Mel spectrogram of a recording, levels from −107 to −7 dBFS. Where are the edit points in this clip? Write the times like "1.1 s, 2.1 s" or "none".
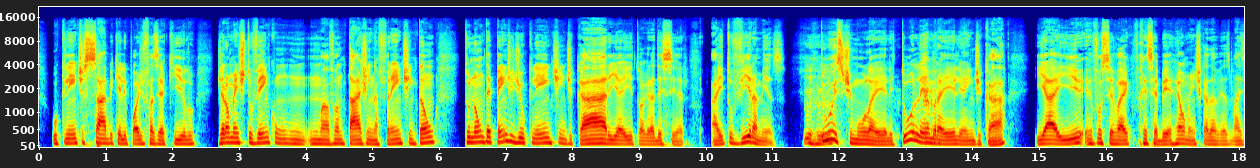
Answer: none

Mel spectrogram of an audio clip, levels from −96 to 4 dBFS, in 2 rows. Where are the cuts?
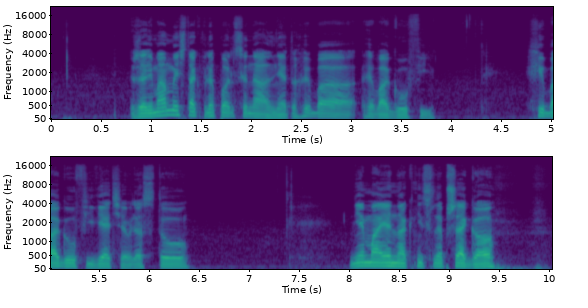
none

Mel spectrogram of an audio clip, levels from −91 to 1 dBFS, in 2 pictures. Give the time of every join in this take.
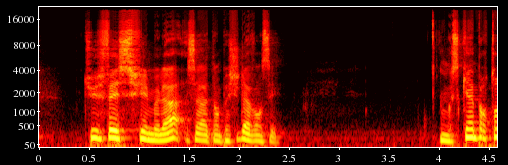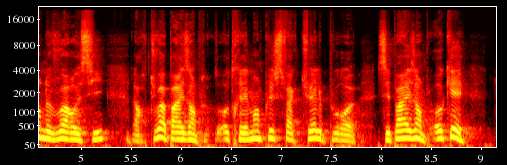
6.3 s, 7.9 s

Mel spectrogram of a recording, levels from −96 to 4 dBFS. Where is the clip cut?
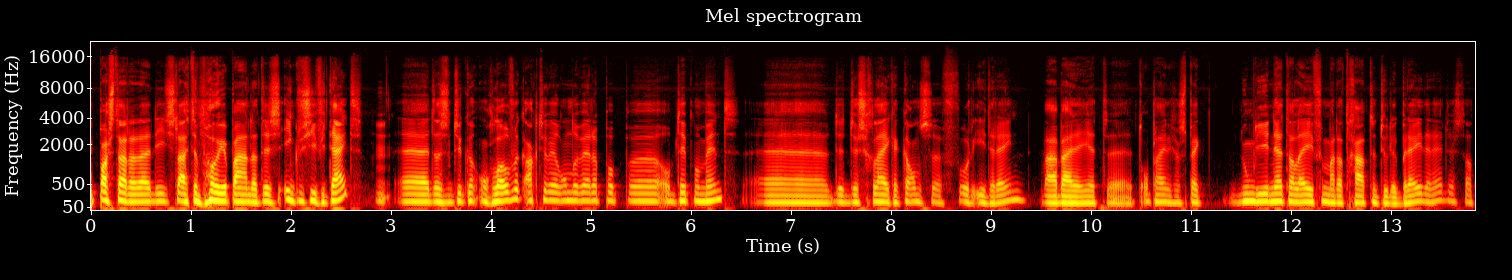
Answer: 9.5 s

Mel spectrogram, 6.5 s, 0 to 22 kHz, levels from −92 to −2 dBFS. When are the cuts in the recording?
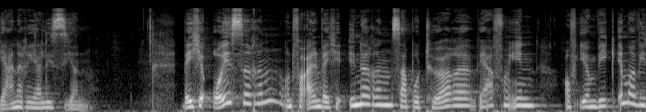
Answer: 1.7 s

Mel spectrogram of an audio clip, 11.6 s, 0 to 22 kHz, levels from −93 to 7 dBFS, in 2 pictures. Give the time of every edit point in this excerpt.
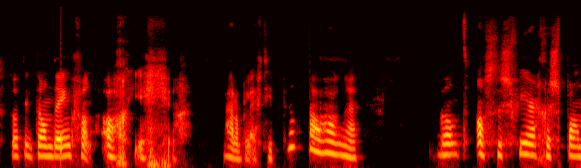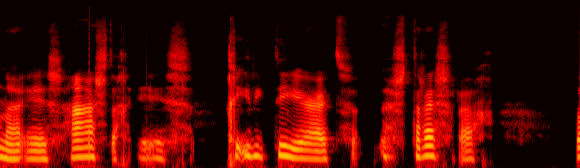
4.2 s

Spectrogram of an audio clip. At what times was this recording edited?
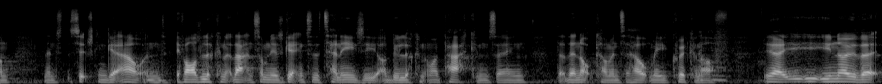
1.7 s, 7.6 s

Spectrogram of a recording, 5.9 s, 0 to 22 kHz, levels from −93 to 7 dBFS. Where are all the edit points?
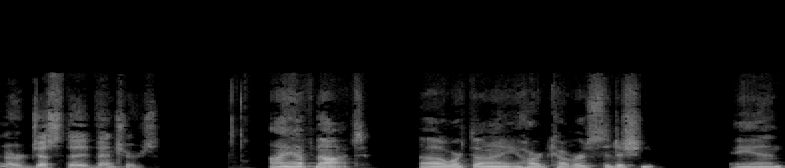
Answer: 4.5 s

